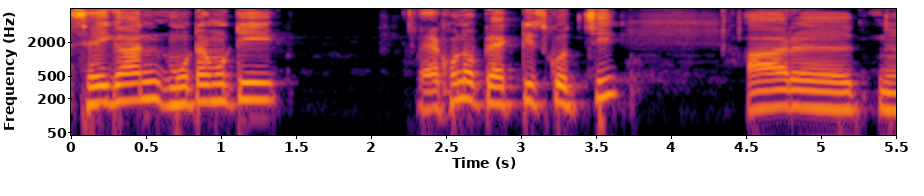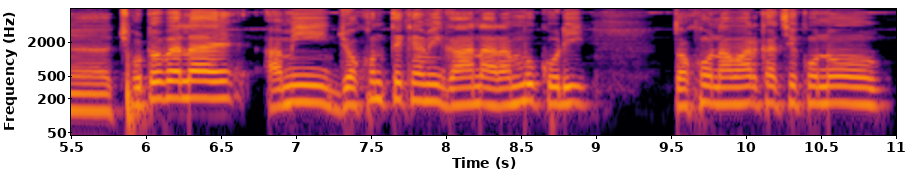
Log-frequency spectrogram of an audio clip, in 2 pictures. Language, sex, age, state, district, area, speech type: Bengali, male, 60+, West Bengal, Paschim Bardhaman, urban, spontaneous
